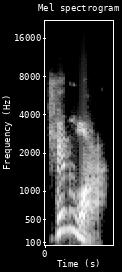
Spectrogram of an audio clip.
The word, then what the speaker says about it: quinoa: grace my kitchen table is canola or quinoa or quinine i don't know what it's called my wife calls it quinoa she's always gonna pronounce it properly all i know if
